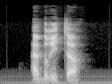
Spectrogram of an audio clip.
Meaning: third-person singular past historic of abriter
- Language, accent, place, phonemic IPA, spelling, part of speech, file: French, France, Lyon, /a.bʁi.ta/, abrita, verb, LL-Q150 (fra)-abrita.wav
